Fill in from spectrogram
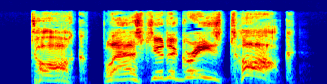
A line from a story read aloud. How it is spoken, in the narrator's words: roared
